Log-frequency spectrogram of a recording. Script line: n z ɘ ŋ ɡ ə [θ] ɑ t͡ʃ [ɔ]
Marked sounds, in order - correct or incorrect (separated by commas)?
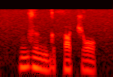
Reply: correct, correct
